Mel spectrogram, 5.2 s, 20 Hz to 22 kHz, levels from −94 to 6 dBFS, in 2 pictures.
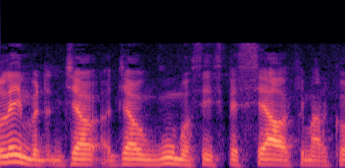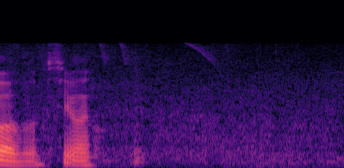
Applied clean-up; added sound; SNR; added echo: neural mask model Resemble Enhance denoiser.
